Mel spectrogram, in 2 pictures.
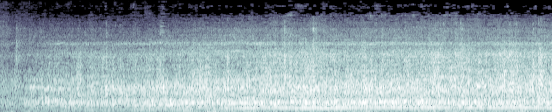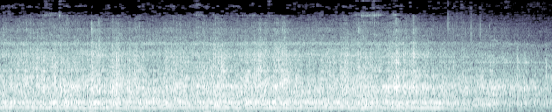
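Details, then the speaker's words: Hand-cranked blower on a coal forge with the fire packed down on the air grate: steady low hum and strained rushing air while cranking, blower struggling from restricted airflow through the fire pot. "you can hear the blower kind of struggling."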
